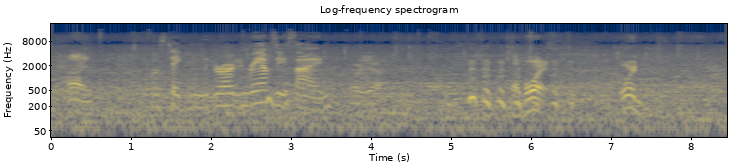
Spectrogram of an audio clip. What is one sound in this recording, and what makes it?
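A middle-aged man talks cheerfully close by.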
